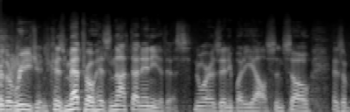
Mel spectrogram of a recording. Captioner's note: applause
